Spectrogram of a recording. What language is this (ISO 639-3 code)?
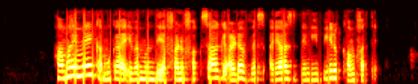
div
